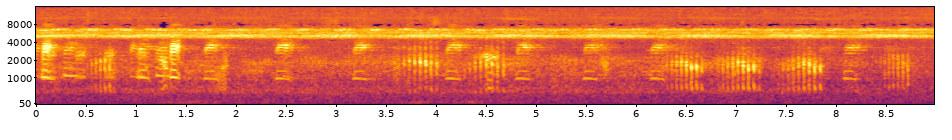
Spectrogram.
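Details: Chorus of backwater frogs, pig frogs and water frogs among them, giving irregular bursts of buzzy, rattling pulsed calls, some in rapid trains, beneath a continuous shrill insect hum.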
